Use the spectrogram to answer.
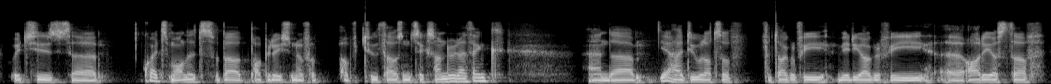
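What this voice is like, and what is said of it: Icelandic accent, Irish-German sounding. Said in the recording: “I love your accent... some people have said that I sound Irish... It's almost like a combination of Irish and Germany like... when you speak like Icelandic... I think it's really cool sounding.”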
